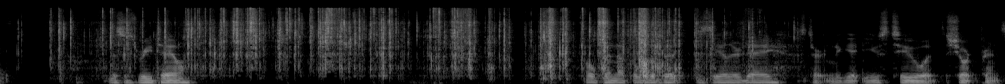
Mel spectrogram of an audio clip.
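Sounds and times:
card pack wrapper tearing and crinkling: 0:00.0 - 0:08.2.

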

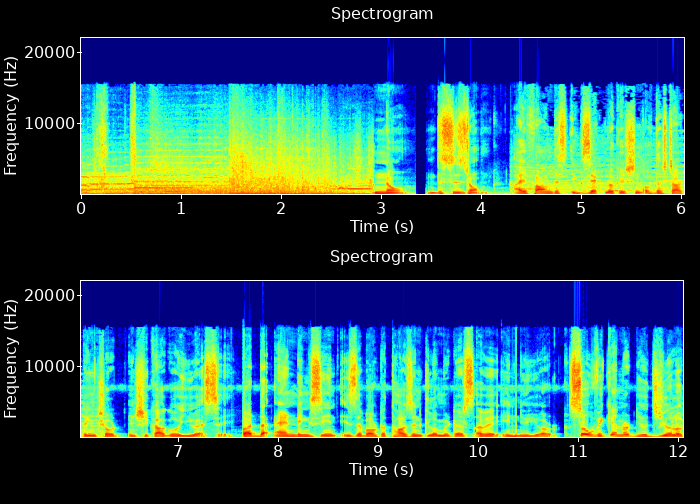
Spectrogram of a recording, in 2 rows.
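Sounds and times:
film music: 0:00.0 - 0:02.1, 0:03.6 - 0:06.4
boom: 0:01.4 - 0:02.9.

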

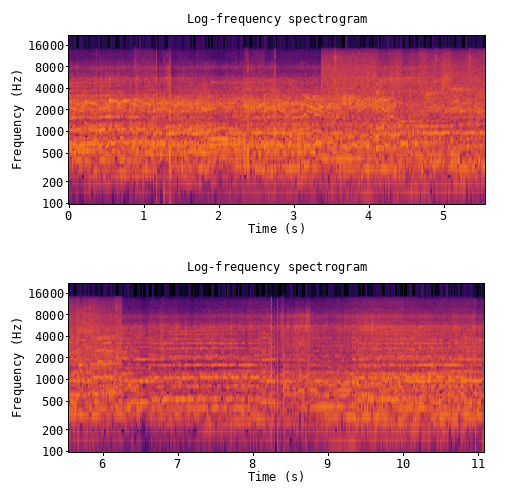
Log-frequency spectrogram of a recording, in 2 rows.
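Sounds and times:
sustained layered tones: 0:00.0 - 0:11.0.

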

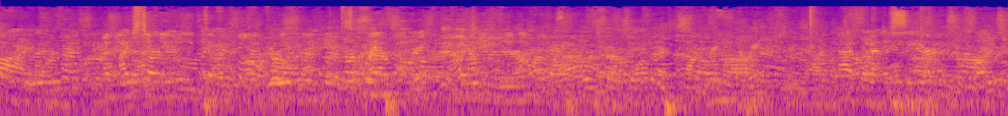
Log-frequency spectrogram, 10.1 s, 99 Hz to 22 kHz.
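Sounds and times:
babble of adults and children talking: 0:00.0 - 0:10.0.

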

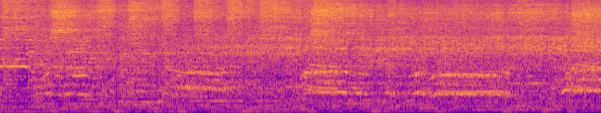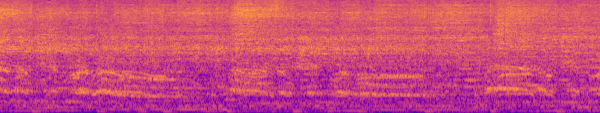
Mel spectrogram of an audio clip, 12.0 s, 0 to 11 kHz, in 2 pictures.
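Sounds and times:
punk rock band playing: 0:00.0 - 0:12.0.

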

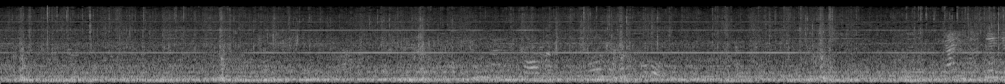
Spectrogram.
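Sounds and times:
packaging machine drone: 0:00.0 - 0:10.0
high steady whine: 0:02.4 - 0:10.0.

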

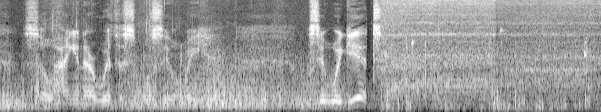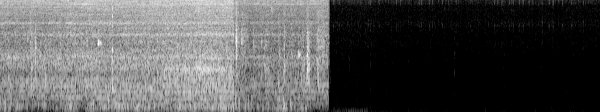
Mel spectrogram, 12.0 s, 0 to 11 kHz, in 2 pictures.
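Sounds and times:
camp stove hiss and rumble: 0:00.0 - 0:09.3.

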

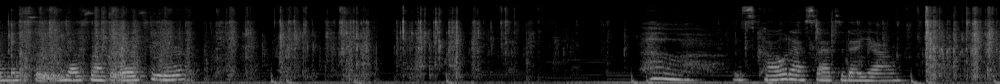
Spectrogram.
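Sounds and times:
packaging crinkling: 0:00.0 - 0:06.4, 0:07.2 - 0:10.0.

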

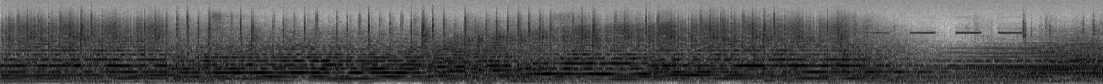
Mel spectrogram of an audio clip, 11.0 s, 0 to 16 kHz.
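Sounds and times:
droning film score: 0:00.0 - 0:11.0
high electronic beeps: 0:08.6 - 0:10.5.

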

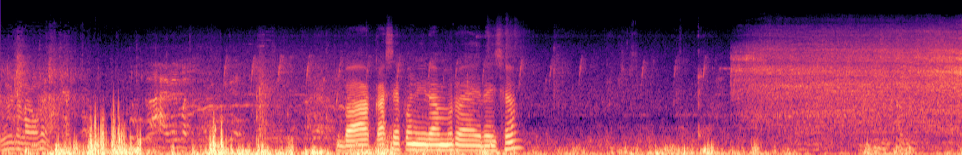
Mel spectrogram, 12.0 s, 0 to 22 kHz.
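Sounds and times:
wind rumbling on microphone: 0:00.0 - 0:12.0
steady hiss: 0:09.2 - 0:12.0.

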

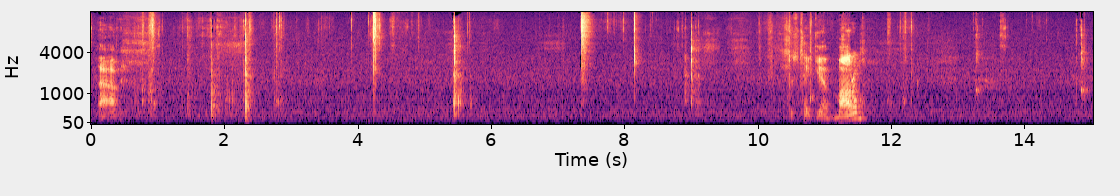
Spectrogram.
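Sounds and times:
wooden sticks snapping: 0:07.4 - 0:08.3.

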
